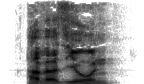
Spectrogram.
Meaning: aversion (opposition or repugnance of mind; fixed dislike)
- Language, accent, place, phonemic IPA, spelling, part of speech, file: German, Germany, Berlin, /avɛʁˈzi̯oːn/, Aversion, noun, De-Aversion.ogg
